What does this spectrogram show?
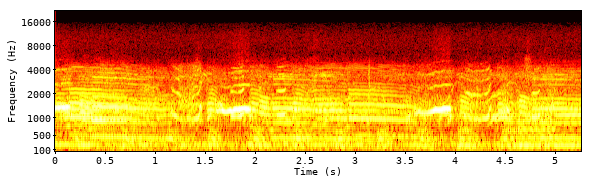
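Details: Adult Magellanic penguins at the hatching stage calling near the recorder, the general colony audible farther off at Punta Tombo; layered harmonic brays overlap throughout, with louder bursts near two and four seconds.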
